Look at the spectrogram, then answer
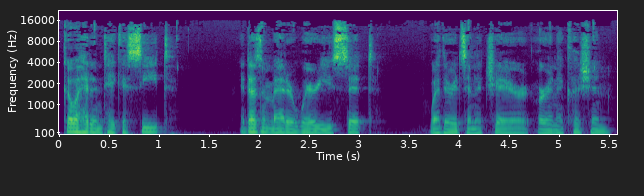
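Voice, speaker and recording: Man, meditation guide, fairly deep pitch, dark relaxed tone, soothing instructional delivery. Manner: calm, soothing, unhurried instructions. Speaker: meditation teacher.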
